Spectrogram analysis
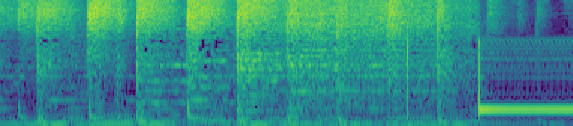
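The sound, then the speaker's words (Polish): A phone call to a randomly drawn person: a quick run of rhythmic, bouncy blips, then a steady electronic ringing tone starts near the end and holds as a clear, loud beep. No one speaks. “Jest sygnał, to już dobra wiadomość.”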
